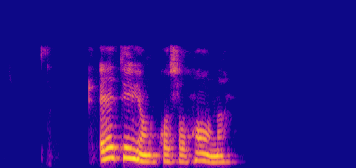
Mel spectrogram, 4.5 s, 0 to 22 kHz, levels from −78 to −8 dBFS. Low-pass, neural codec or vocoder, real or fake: 7.2 kHz; codec, 16 kHz, 2 kbps, FunCodec, trained on Chinese and English, 25 frames a second; fake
